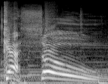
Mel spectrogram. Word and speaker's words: Caso: that how it's pronounced? Caso.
